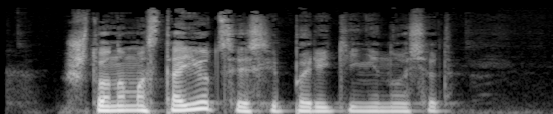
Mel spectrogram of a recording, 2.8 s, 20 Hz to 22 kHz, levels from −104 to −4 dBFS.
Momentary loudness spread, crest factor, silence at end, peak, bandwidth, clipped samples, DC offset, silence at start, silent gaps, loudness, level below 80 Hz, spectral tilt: 13 LU; 18 dB; 0.55 s; -4 dBFS; 15 kHz; under 0.1%; under 0.1%; 0.35 s; none; -21 LUFS; -54 dBFS; -6.5 dB/octave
